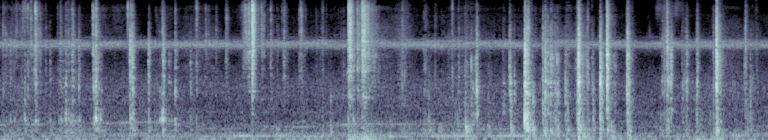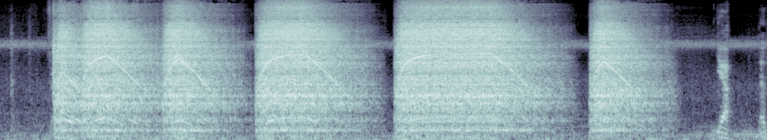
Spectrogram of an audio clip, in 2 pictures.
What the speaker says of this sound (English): We're just going to throw them right here in the food processor. We're going to pulse these up and mince them down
